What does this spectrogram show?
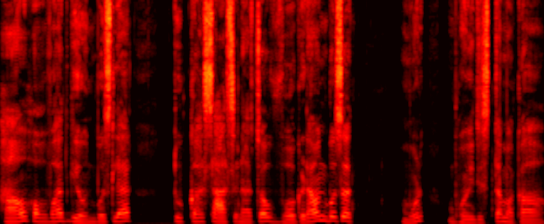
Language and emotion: Goan Konkani, fearful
